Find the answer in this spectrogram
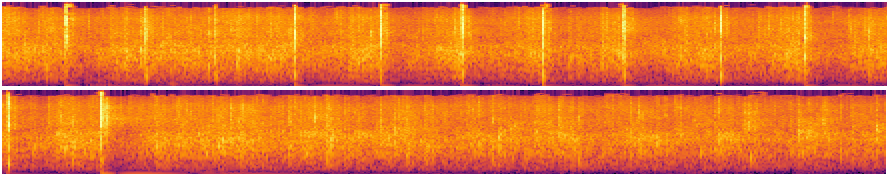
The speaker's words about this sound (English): So please give yourselves a round of applause for what you've done.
